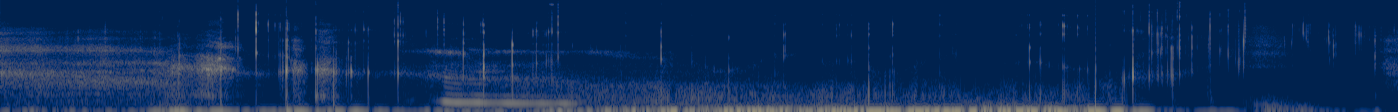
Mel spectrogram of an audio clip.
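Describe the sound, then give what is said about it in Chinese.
ASMR ear licking: wet tongue and mouth sounds close in the ear, with many squishy smacks and clicks, plus a short voiced hum partway through. “被妈妈的舌头侵入你的耳穴。”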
